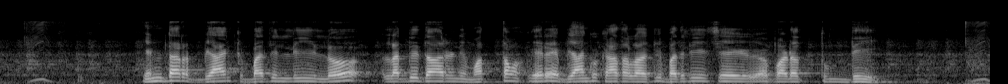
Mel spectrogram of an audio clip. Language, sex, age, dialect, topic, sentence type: Telugu, male, 51-55, Central/Coastal, banking, statement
